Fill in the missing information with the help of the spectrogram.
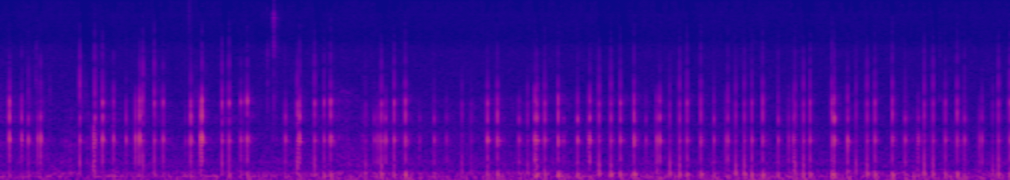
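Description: Long painted fingernails tap rapidly on the glossy hard cardboard cover of a closed spiral notebook. The result is a dense, steady stream of short, dry clicks with no ring, centered in the mid range over a faint low rumble.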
